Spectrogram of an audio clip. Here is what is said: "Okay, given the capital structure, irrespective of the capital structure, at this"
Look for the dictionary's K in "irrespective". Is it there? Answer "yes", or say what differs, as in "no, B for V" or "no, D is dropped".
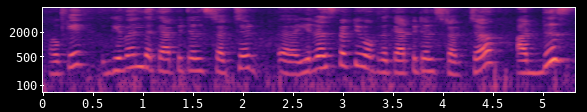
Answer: yes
